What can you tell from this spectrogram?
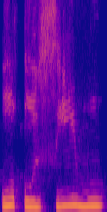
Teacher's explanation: سی کی آپ کی وسلنگ ساؤنڈ واضح ہونی چاہیے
